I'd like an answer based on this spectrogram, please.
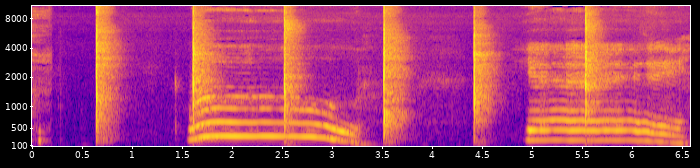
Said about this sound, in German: Jetzt möchte ich bitte einen Applaus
